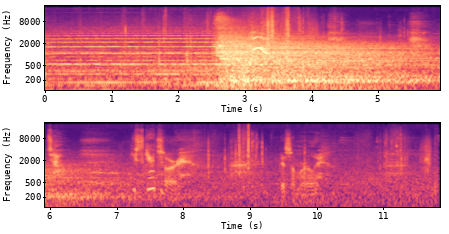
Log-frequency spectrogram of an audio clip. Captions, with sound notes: (dramatic music) (Lisa screams) (gasps) Joe, you scared the... - Sorry, guess I'm early.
